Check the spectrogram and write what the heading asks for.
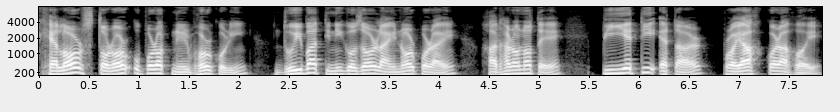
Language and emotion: Assamese, neutral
